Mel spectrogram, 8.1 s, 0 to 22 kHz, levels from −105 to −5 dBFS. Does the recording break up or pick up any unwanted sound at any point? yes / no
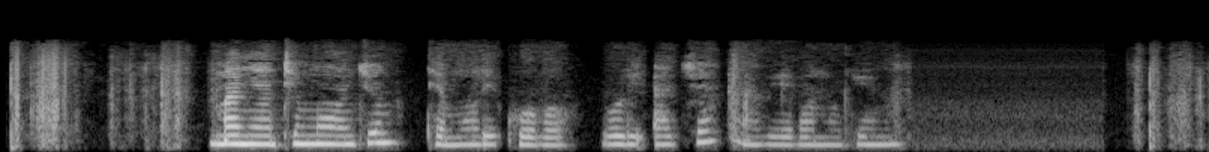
no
